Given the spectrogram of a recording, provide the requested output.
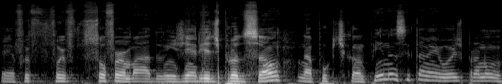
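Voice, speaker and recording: A man's plain, everyday voice, fairly high in pitch, with ordinary pitch variation, a moderate pace and hardly any pauses. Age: 20s. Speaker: company director. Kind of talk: interview.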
